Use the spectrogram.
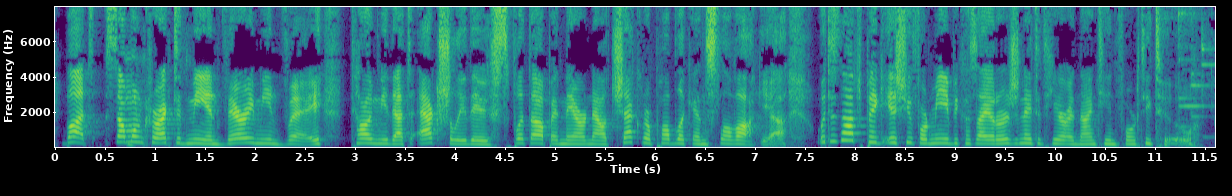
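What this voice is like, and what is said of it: Put-on Czechoslovakian accent. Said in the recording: “So where does this accent originate from? ... I'm a Czechoslovakian woman”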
